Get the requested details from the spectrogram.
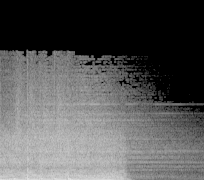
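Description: An electric guitar is strummed loudly.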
